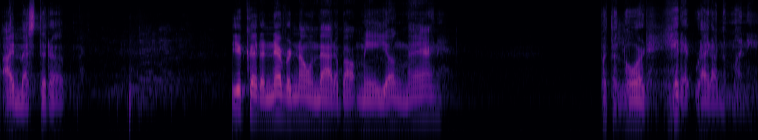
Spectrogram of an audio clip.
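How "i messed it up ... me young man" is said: slow, drawn-out Southern Louisiana drawl. Retelling what a man said to him during a hug, in a Louisiana drawl. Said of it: "with that Louisiana drawl that he had".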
